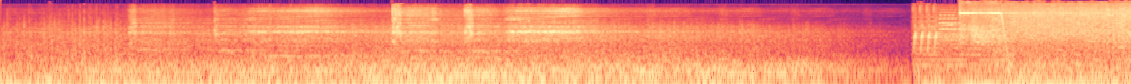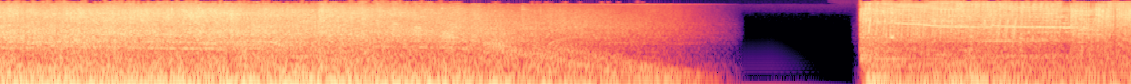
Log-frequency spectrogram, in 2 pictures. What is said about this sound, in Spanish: El polaco deja caer monitor. Y una bomba de humo invade todo.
